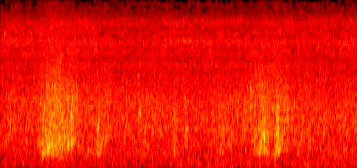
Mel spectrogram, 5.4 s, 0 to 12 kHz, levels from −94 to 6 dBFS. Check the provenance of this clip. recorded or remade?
remade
